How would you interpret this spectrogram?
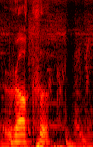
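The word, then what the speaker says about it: ろく: 6 is, I remember it's roku. Roku. So roku. And I got corrected on that in Minecraft last night, that I was saying it wrong, which I knew I was, but it's hard to hear sometimes. I've never heard these kind of pronunciations like very commonly. So roku is the correct way.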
